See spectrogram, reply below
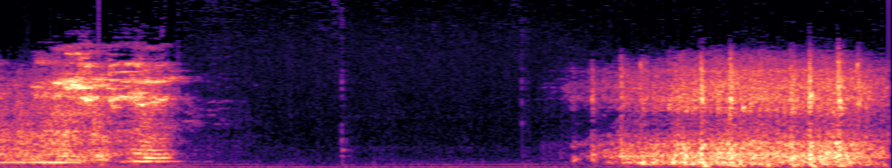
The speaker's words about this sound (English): Oh, sorry, that's my train. Oh, and mine.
